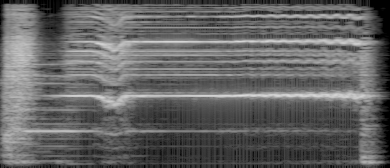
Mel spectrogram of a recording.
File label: squeal like a pig guitar; GUITARS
